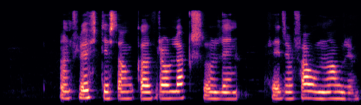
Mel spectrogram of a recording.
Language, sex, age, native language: Icelandic, male, 12, Icelandic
